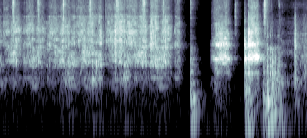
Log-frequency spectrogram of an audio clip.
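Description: A spoon stirs and scrapes through a sriracha sauce for a sweet lime chicken dish, giving a close, continuous rubbing swish that breaks into a few short bursts toward the end.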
